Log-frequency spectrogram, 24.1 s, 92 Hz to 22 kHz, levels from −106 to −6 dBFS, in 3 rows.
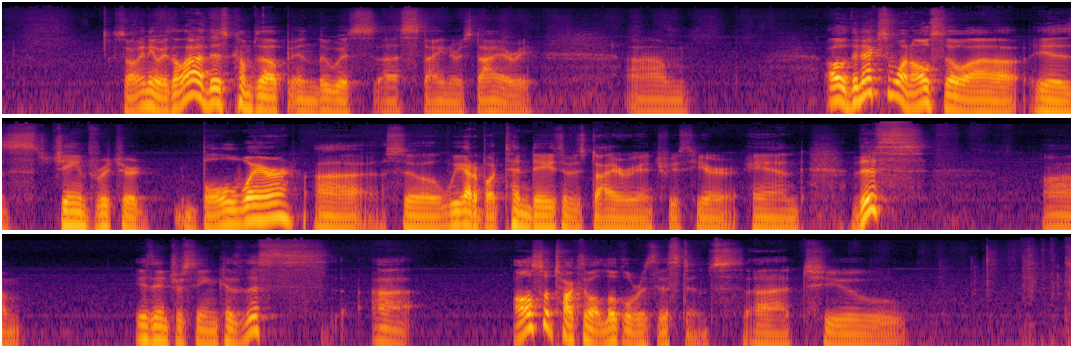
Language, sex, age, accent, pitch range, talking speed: English, male, 40-59, American, 85-105 Hz, 125 wpm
